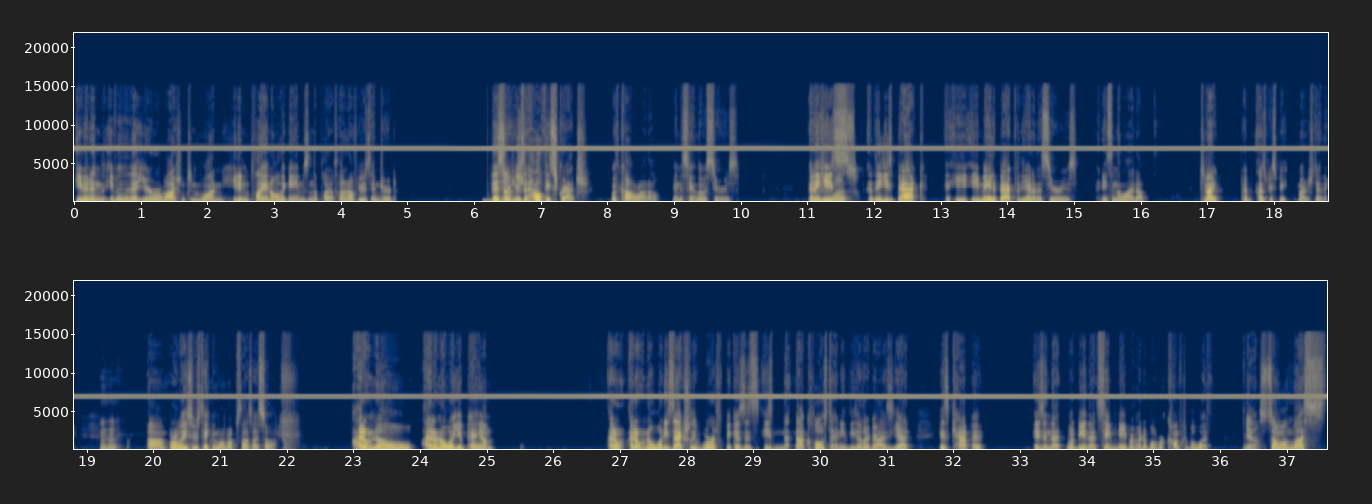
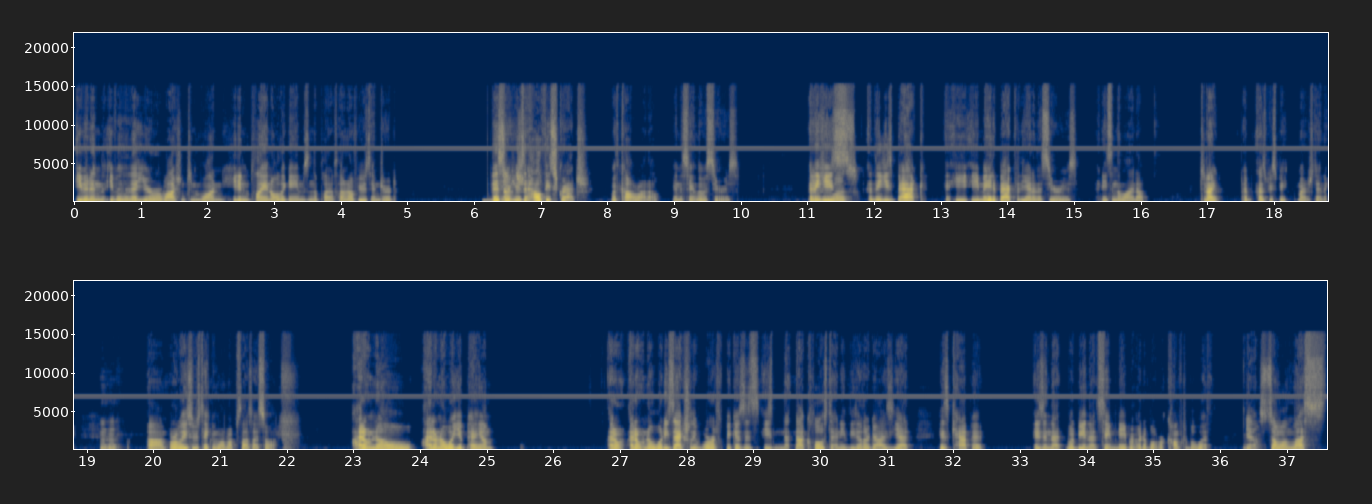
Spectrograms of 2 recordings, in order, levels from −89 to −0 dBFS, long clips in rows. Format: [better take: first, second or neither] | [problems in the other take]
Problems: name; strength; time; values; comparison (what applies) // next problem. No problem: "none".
second | high-pitched whine; loud; throughout; 7 kHz, 9 dB below the speech; faint in the second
